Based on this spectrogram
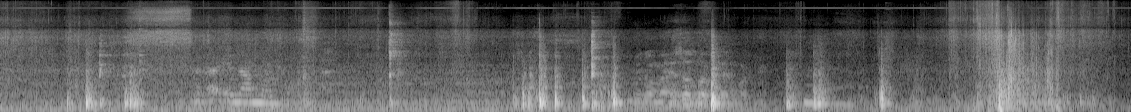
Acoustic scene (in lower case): restaurant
